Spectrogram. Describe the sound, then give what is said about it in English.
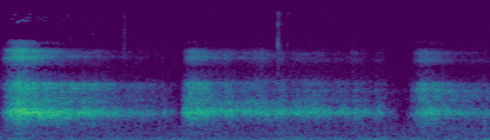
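Breathing through a constricted throat during breath meditation: a few long, hissing breaths in and out, each a steady rasping rush separated by short pauses, with no voices. “to be aware of your breath going in and out, you can close your throat”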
